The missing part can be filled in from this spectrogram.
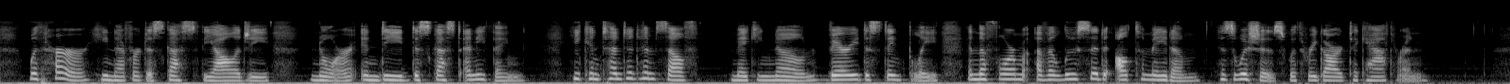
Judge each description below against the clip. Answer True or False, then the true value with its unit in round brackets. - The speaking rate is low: True (125 wpm)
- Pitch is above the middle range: True (200 Hz)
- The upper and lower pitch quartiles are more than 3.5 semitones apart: True (3.9 semitones)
